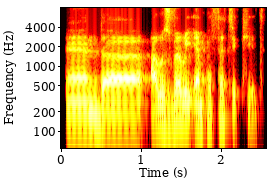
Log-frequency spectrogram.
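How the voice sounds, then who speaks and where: A man with a very deep voice, born in Ghana and raised in South London, tells his life story as a podcast guest. He talks in a measured, reflective way, pausing and using small fillers. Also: warm tone. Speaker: guest, transformational speaker and author. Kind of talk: reflective storytelling interview answers. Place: remote recording from LA.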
